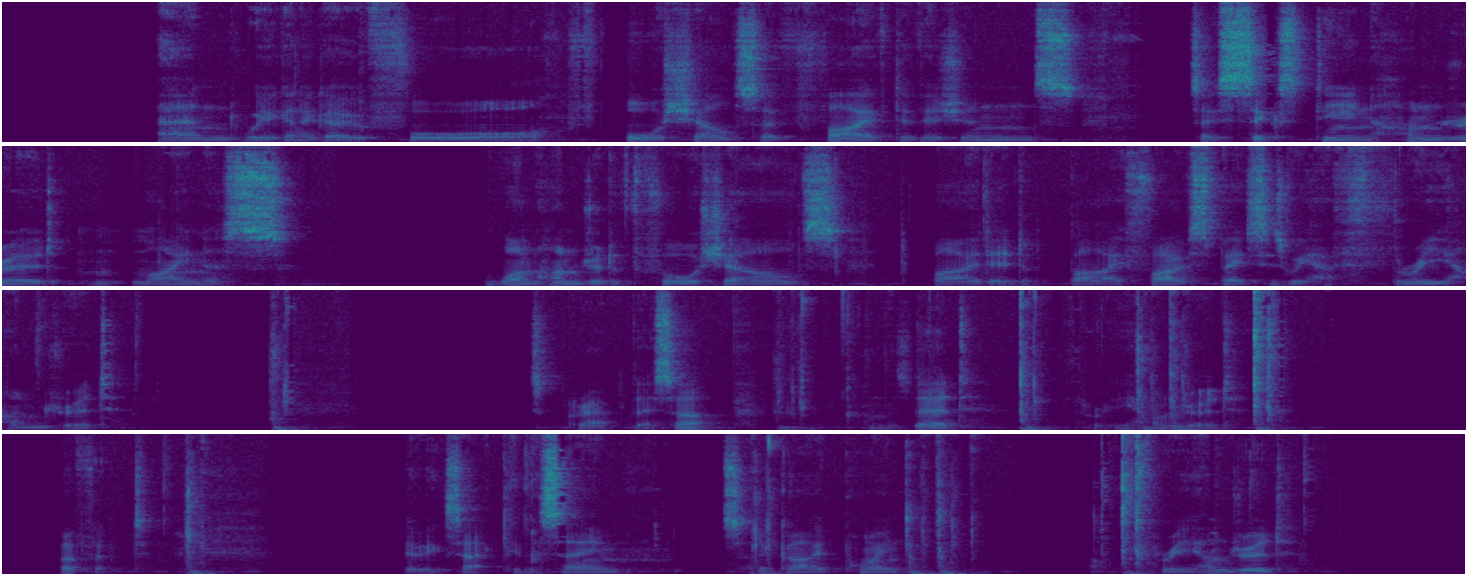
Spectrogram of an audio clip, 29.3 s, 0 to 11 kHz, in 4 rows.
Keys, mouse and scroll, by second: 10.9 Escape, 12.3-13.4 shift+middle drag, 14.2-14.7 scroll down 1, 14.7 scroll down 1, 14.8 shift+scroll up 1, 15.3 shift+middle click, 16.0 g, 17.1 click, 18.1 click, 18.6 z, 19.8-20.4 typing, 20.9 Return, 22.8-23.9 middle drag, 22.9 t, 24.6-25.7 drag, 25.8-26.5 typing, 27.6 Return, 28.5 middle drag.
